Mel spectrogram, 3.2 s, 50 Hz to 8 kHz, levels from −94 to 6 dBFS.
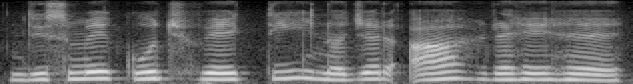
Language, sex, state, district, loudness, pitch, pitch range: Hindi, female, Bihar, Patna, -15 LUFS, 220 Hz, 210-235 Hz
